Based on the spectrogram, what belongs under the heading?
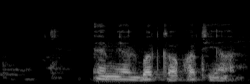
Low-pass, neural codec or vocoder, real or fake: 7.2 kHz; none; real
